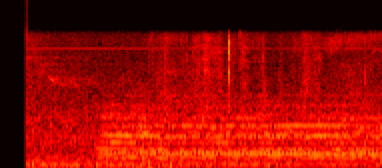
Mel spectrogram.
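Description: Norfolk Southern diesel freight locomotive's air horn sounding one long, steady multi-note chord, starting about half a second in, over a low rumble from the train.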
